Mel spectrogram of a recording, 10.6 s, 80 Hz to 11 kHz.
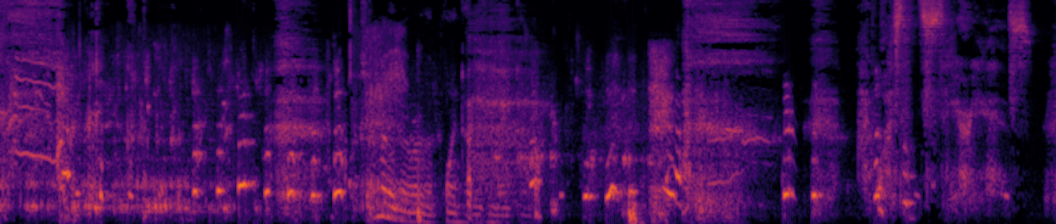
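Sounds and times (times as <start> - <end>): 
toilet flushing: 0.0 - 7.8
people chuckling softly: 0.0 - 8.8
people whispering: 3.5 - 5.6, 8.5 - 10.5.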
